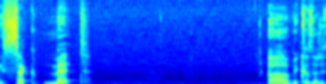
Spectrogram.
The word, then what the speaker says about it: Sekhmet: her name, we say Sekhmet because of the T. We don't say Sekhmet or Sekhemet. We just say Sekhmet because it's 2 syllables, or keep it 2 syllables.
